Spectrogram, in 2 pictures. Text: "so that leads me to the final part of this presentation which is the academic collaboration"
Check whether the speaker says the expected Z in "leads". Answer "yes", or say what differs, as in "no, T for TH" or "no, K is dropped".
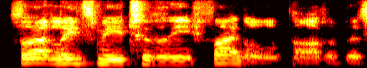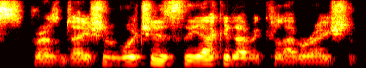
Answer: yes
